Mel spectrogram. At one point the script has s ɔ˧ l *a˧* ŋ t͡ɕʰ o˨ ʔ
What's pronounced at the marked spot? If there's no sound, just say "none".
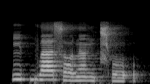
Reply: ã˧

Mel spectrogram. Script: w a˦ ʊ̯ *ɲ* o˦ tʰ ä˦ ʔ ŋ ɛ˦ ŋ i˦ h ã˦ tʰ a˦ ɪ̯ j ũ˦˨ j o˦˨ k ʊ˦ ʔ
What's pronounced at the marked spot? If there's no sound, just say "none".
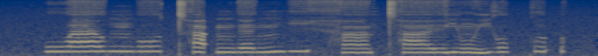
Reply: ŋ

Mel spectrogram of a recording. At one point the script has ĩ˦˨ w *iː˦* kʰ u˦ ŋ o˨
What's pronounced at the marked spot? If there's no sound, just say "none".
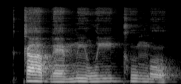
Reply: iː˦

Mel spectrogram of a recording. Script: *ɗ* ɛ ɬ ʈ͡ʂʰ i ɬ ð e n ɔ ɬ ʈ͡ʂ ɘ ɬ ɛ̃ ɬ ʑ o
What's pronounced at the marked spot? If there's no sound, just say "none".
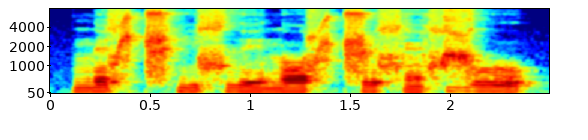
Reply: n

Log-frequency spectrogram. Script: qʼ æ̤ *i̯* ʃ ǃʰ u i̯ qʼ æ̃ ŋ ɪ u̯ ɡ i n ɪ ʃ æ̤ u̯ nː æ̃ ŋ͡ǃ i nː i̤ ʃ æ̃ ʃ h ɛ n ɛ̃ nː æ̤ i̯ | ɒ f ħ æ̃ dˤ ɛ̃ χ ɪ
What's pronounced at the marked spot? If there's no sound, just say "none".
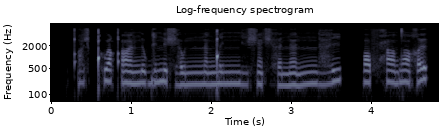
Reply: none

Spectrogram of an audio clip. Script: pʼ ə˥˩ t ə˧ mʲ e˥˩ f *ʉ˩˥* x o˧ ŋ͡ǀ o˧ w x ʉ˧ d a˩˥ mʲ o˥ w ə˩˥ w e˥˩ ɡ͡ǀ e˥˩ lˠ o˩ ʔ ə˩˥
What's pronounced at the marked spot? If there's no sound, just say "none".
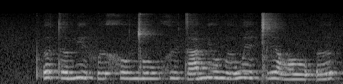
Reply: ə˩˥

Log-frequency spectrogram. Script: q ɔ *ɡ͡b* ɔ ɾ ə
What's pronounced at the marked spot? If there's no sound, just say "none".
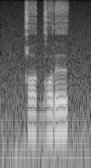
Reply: ɡ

